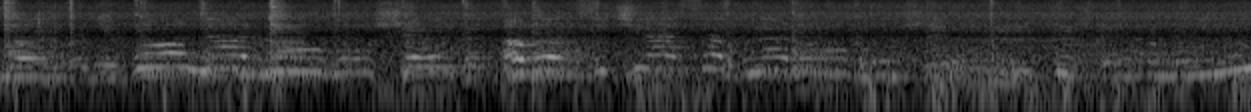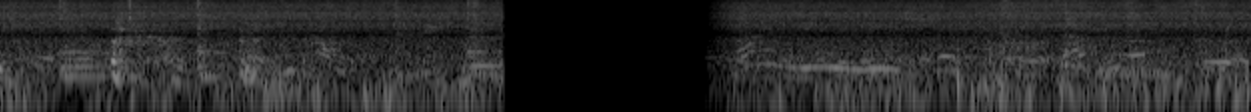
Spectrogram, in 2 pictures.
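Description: A young woman sings close by.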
